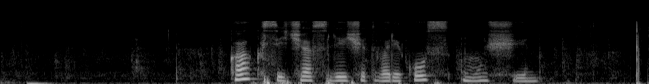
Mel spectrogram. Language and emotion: Russian, neutral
